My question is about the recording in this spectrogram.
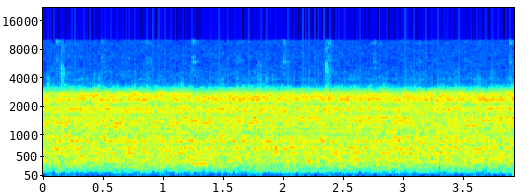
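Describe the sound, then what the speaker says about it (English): Dense, even hiss of shortwave static from a Grundig Satellit 800 receiver, loud and unbroken for the whole stretch with no voice over it. "Real staticky crap."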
